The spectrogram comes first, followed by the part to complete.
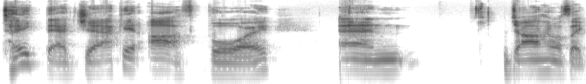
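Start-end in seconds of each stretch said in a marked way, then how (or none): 0.0-2.1 mock slow, drawn-out, mild yell. Retelling what someone yelled during an improv scene: imitating BJ yelling. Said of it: "And B J yelled".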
